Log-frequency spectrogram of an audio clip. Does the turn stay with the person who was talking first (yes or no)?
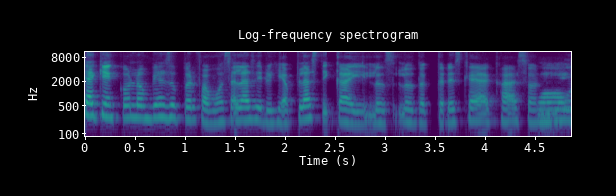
no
